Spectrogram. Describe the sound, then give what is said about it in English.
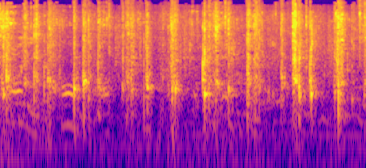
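Horses' hooves clop steadily across hard ground as several horses walk in from the fields at Arthur Moore's stables on a snowy, cold February morning, the uneven clip-clop rhythm distinct, with a voice speaking faintly underneath. “Horses are coming in from the fields the warm breath from their nostrils visible in the cold air.”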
